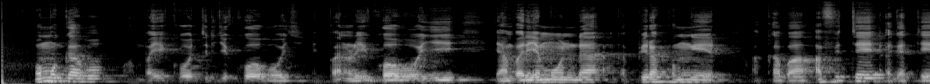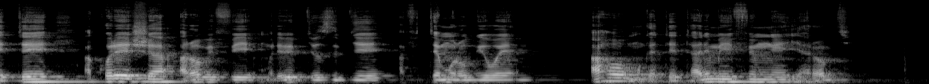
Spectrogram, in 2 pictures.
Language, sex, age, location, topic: Kinyarwanda, male, 25-35, Nyagatare, agriculture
